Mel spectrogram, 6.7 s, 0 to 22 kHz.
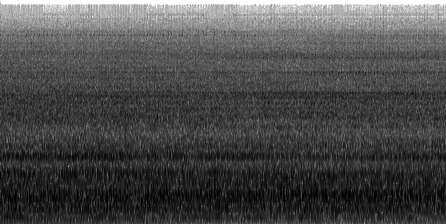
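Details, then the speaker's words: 2014 BMW 740i F01 with N55 inline-six, just after crankshaft position sensor replacement with intake manifold and starter removed and refitted: steady, even idle, smooth hum, no knocks, misses or check engine light; normal idle after repair. "all right sounds good no check engine light got L it run for a couple of minutes make sure nothing pops up"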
